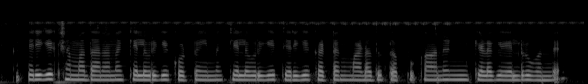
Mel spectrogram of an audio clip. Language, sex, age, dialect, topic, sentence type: Kannada, female, 18-24, Central, banking, statement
